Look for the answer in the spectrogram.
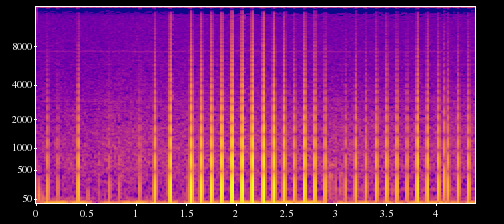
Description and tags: Colorino, Interference from Router
Colorino light probe and color detector picking up interference from the AT&T; router as I was holding it near it without pressing any buttons. The speaker was still active, it stays on for several seconds after you've pressed a button. Thus it was being front-end-overloaded by the router.
click, color-detector, lo-fi, noise, tick, wifi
